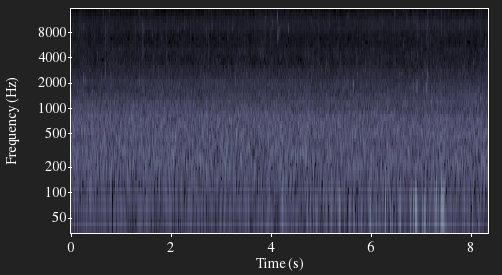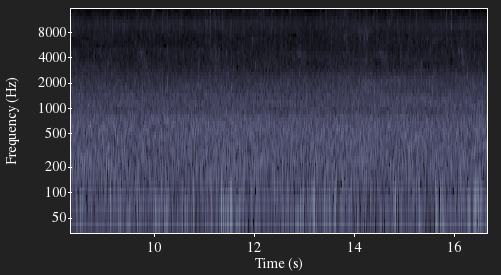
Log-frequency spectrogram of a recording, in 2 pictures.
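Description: A river flowing steadily over a shallow, stony bed.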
